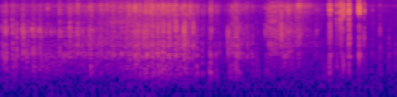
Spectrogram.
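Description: Medium-long natural nails scratch and tap with both hands on the padded surface of a black stitched faux-leather makeup brush roll, rolled up, tied with a cord and lying on carpet. Dense, bright crinkly scratching fills the first two and a half seconds, then gives way to sharper, separate taps toward the end. The sound is quiet and high-pitched, with no low end.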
